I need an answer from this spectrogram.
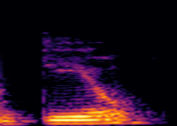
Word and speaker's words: Deel: So for example, Deal, which is spelled DEEL.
